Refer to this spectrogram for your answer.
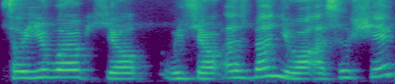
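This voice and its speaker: A woman speaks fairly slowly with a French accent. Her fairly high voice has a dark, mellow tone and ordinary pitch variation. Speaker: interviewer. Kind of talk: interview.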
